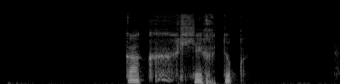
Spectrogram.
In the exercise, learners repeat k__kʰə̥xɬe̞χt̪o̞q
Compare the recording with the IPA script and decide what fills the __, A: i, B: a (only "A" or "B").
B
